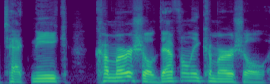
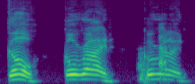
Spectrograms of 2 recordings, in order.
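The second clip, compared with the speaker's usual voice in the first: excited send-off; 9 semitones higher, 6 dB louder, slower than usual. Retold or imitated. Teacher sending students off.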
